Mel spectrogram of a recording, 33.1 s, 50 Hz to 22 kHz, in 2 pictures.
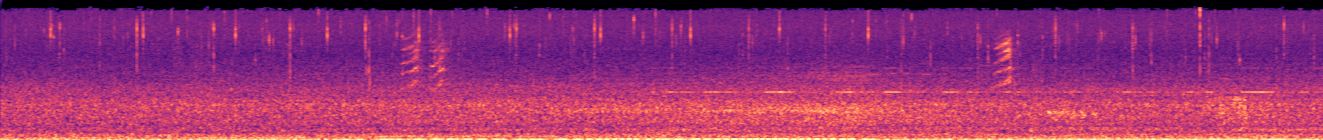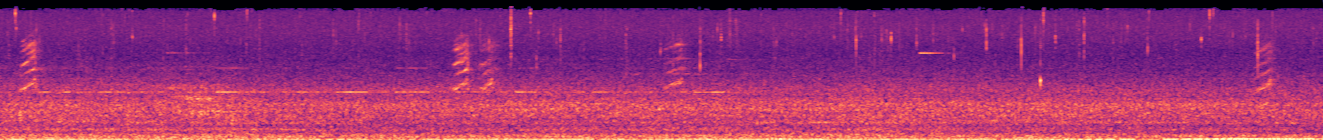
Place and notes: {"title": "melting ice Elbow River, Calgary", "date": "2010-04-21 21:11:00", "description": "drips from melting ice on the Elbow river in Calgary", "latitude": "51.05", "longitude": "-114.09", "altitude": "1044", "timezone": "Europe/Tallinn"}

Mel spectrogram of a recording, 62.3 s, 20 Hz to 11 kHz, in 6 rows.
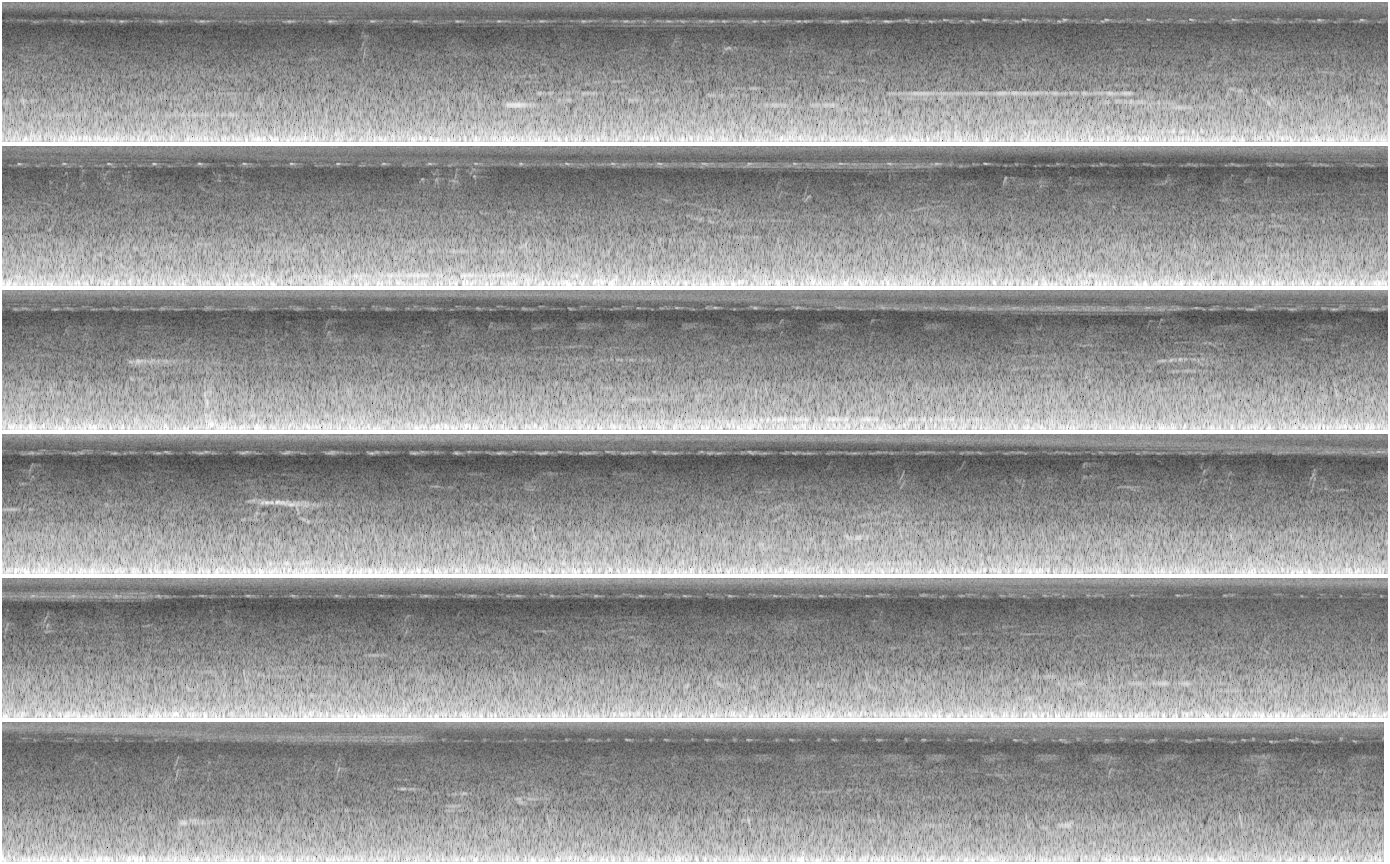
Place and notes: {"title": "和美山, 新店區, New Taipei City - In the woods", "date": "2015-07-28 15:46:00", "description": "In the woods, birds sound, Lakeshore came across the music and vocals\nZoom H2n MS+ XY", "latitude": "24.95", "longitude": "121.53", "altitude": "80", "timezone": "Asia/Taipei"}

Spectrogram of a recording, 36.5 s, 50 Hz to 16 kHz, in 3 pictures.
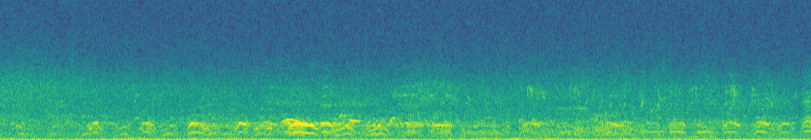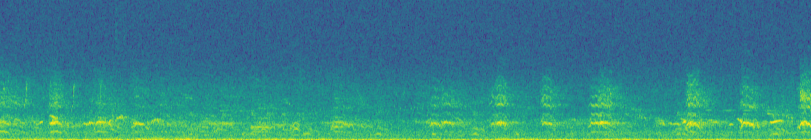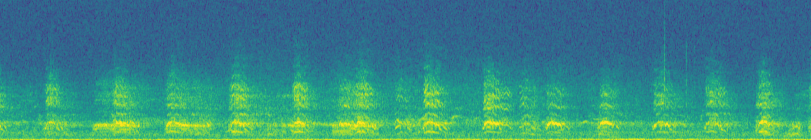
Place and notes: {"date": "2022-06-04 19:00:00", "description": "19:00 Berlin, Buch, Moorlinse - pond, wetland ambience", "latitude": "52.63", "longitude": "13.49", "altitude": "51", "timezone": "Europe/Berlin"}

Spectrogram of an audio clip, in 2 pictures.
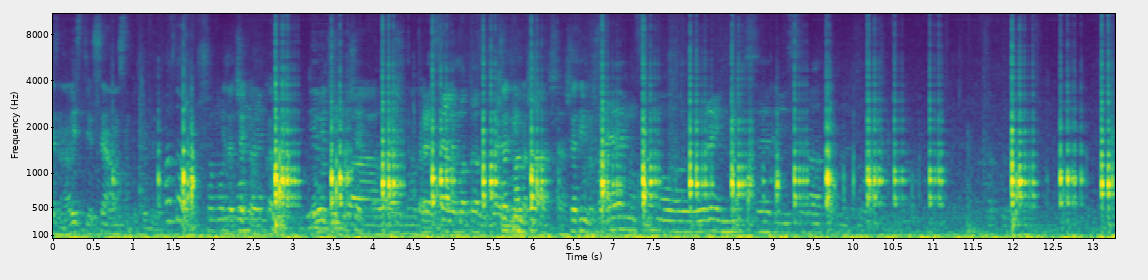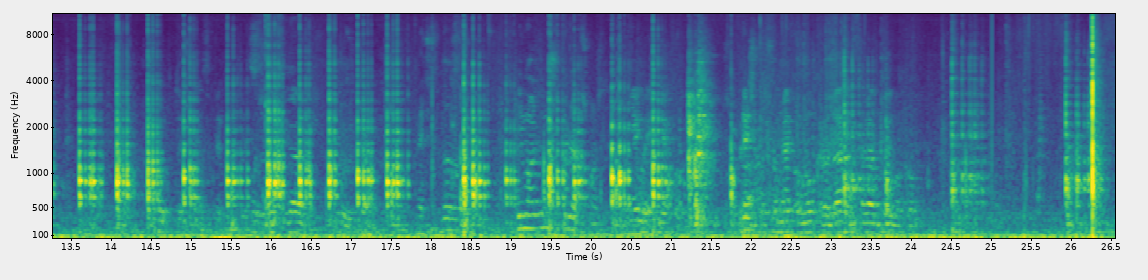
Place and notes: {"title": "Rijeka Spirit DJ box advanced", "latitude": "45.33", "longitude": "14.43", "altitude": "13", "timezone": "Europe/Berlin"}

